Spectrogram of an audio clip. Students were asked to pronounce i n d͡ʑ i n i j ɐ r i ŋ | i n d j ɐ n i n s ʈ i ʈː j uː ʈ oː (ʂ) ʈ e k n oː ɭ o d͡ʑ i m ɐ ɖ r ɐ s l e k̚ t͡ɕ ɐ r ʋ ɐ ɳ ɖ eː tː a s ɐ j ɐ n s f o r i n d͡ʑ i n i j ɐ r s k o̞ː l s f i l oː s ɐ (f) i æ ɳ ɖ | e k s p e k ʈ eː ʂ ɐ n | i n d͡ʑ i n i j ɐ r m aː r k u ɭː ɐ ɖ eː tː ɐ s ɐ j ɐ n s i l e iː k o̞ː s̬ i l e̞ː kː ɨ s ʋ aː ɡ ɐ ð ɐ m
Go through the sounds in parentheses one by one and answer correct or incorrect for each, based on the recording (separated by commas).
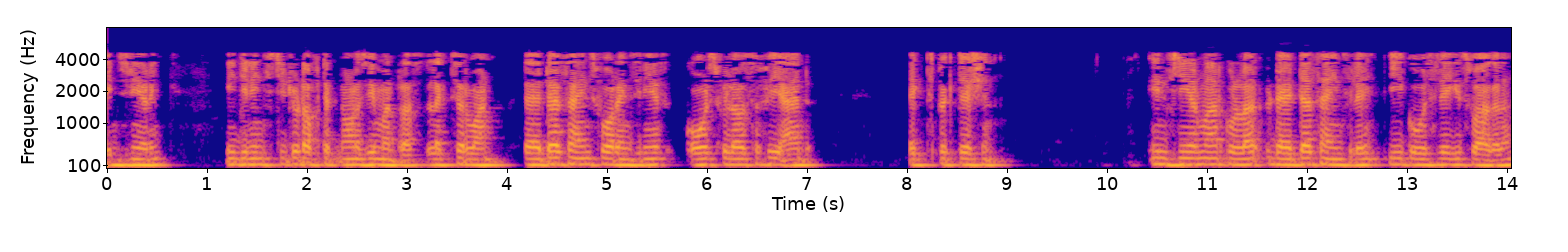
incorrect, correct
